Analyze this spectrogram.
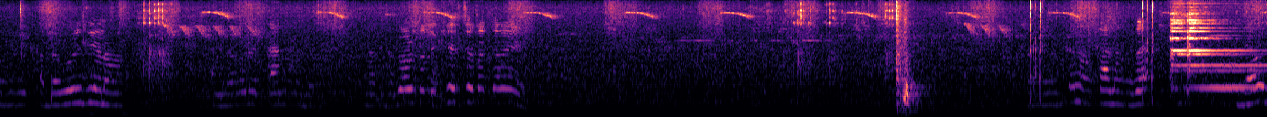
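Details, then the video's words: Several kittens mewing in a compilation of funny cats, with high, arched, rising-then-falling cries repeating in overlapping bursts. Thin high chirps recur above them, and a sharp clatter sounds near the ninth second. "Funny Cats and Kittens Meowing Compilation"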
